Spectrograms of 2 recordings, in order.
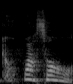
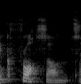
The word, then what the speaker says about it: croissant: I know some people get annoyed at me going it said quason. I'm not French. I'm not going to say it like that. I'm English. I'm going to say croissant.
